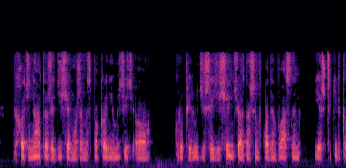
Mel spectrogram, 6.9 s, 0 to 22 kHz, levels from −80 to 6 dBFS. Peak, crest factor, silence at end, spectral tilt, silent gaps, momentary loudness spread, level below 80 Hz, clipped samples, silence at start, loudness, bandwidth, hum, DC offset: -6 dBFS; 20 dB; 0 s; -3.5 dB/octave; none; 7 LU; -66 dBFS; under 0.1%; 0.25 s; -25 LUFS; 7.6 kHz; none; under 0.1%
